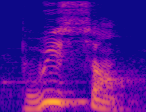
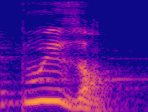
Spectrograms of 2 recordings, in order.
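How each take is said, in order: First: The middle consonant is a hissing s sound. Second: The middle consonant is a buzzing z sound. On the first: "pour qu'il se prononce S, il faut ajouter un autre S" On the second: "si on n'a pas mis deux S, il va se prononcer puissant"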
